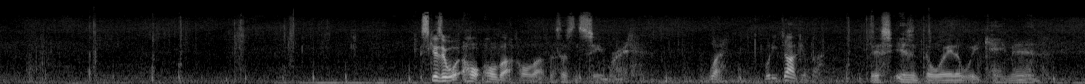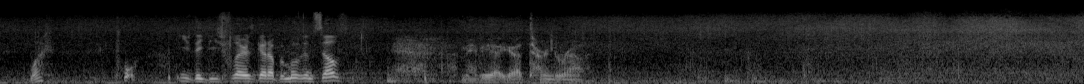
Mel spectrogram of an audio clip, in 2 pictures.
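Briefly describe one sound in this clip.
Footsteps crunch slowly on a rocky floor.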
